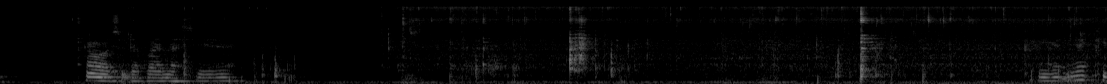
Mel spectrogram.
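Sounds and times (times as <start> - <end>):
oil sizzling: 0.0 - 11.0
sharp oil crackle: 0.3 - 1.8, 2.4 - 11.0
food dropped into hot oil: 2.5 - 3.0, 3.8 - 6.4.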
